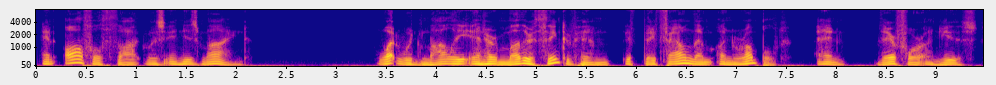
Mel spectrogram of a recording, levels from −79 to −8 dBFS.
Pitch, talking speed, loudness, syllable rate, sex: 110 Hz, 150 wpm, -18 LUFS, 4.6 syllables/s, male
